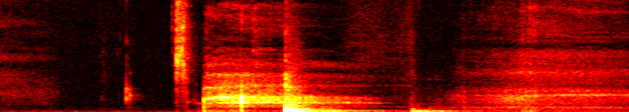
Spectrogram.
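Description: A bottle is set down on a table with a thud.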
